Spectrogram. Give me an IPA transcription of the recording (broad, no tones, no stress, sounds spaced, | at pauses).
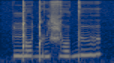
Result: ŋ͡ǃ o ɡ͡ǃ ɯ ɕ o d̪ ɯ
